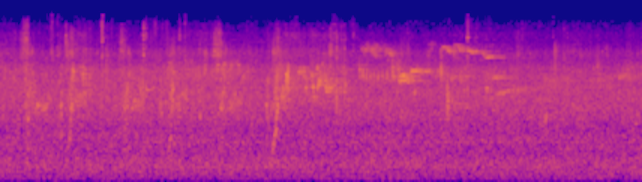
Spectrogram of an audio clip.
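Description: Light rain pattering on the river surface and leaves: an even hiss with scattered drop ticks. A bird gives a few short calls about five to six seconds in.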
